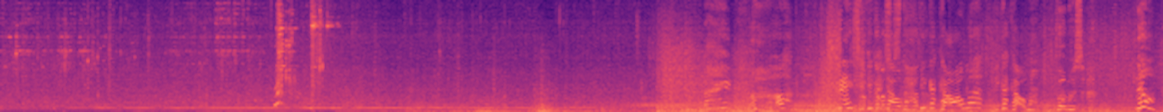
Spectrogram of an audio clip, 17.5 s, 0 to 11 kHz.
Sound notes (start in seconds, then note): 7.7 thunder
